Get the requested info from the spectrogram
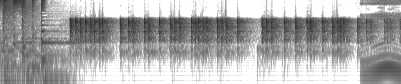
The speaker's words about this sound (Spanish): Funciona con pulsos o señales eléctricas que representan palabras codificadas en un lenguaje llamado código Morse. Te voy a mostrar cómo se escuchaba el telégrafo cuando alguien creaba un mensaje.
